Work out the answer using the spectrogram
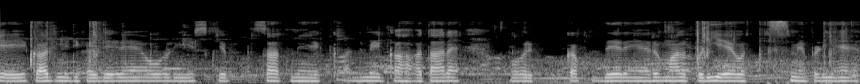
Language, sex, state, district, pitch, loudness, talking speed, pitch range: Hindi, male, Rajasthan, Bikaner, 160 Hz, -18 LUFS, 210 wpm, 155-165 Hz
